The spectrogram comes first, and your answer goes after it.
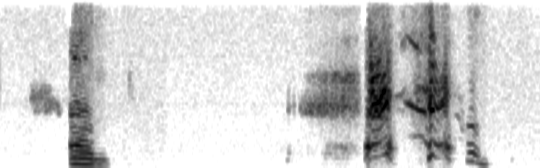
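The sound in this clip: A single sudden sneeze bursts out near the start, loud and voiced, followed after a pause by a person talking.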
